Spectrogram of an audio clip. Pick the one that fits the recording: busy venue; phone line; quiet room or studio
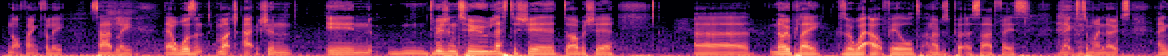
busy venue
